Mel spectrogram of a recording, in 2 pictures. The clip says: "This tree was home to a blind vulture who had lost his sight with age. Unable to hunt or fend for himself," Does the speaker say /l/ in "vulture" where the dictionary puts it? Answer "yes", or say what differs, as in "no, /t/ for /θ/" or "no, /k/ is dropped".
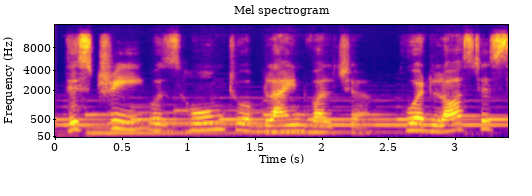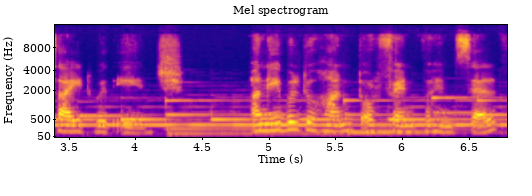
yes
